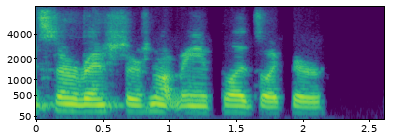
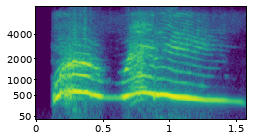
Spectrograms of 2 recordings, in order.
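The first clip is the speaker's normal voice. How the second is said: very high-pitched cartoon character voice; 4 dB louder than usual. Answering a request to say if everyone is ready: SpongeBob voice. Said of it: "That was my best SpongeBob voice".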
